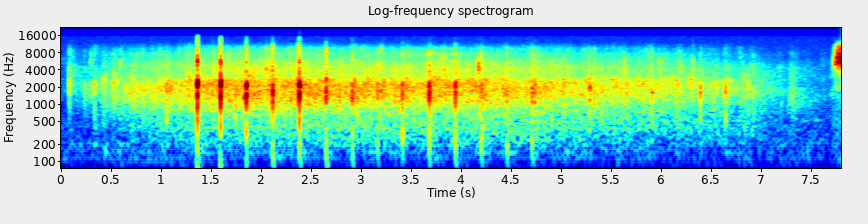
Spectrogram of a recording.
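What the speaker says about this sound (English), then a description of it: "I'm going to ask them to stand just so we can give them a round of applause." Commencement audience applauding university cabinet members on the platform, a fairly distant, sustained round of clapping with a few sharper individual claps standing out, fading toward the end.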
